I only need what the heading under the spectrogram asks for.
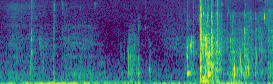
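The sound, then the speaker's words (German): A quick sip of a drink, with faint wet mouth and swallowing sounds and a louder gulp near the end, quiet overall. “Mal eben schnell einen Schluck trinken.”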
